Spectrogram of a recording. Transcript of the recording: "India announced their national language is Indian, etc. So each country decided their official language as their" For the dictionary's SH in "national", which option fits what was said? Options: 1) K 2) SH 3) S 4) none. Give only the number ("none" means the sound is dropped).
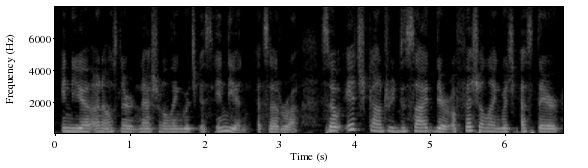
2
